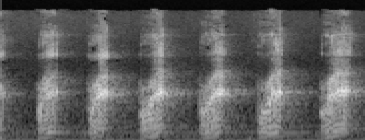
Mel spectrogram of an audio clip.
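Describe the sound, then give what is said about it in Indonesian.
A voice imitates a duck, giving six rhythmic, nasal quacks in quick succession, fairly loud, with no talking. The quacks are made on an airplane to a child who would not stop crying. “tapi saya nggak mau melihat anak itu saya saya berada di sisinya saja anak itu mencari gitu ya suara apa itu kemudian saya keluarkanlah uh, apa namanya kertas saya bentuk bebek Ui, aku bebek, aku mau bermain-main.”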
